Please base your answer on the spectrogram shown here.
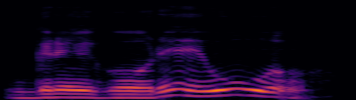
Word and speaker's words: gregoreuo: Velad es una palabra griega, en griego la palabra es gregoreuo, con acento en la U penúltima, gregoreuo.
